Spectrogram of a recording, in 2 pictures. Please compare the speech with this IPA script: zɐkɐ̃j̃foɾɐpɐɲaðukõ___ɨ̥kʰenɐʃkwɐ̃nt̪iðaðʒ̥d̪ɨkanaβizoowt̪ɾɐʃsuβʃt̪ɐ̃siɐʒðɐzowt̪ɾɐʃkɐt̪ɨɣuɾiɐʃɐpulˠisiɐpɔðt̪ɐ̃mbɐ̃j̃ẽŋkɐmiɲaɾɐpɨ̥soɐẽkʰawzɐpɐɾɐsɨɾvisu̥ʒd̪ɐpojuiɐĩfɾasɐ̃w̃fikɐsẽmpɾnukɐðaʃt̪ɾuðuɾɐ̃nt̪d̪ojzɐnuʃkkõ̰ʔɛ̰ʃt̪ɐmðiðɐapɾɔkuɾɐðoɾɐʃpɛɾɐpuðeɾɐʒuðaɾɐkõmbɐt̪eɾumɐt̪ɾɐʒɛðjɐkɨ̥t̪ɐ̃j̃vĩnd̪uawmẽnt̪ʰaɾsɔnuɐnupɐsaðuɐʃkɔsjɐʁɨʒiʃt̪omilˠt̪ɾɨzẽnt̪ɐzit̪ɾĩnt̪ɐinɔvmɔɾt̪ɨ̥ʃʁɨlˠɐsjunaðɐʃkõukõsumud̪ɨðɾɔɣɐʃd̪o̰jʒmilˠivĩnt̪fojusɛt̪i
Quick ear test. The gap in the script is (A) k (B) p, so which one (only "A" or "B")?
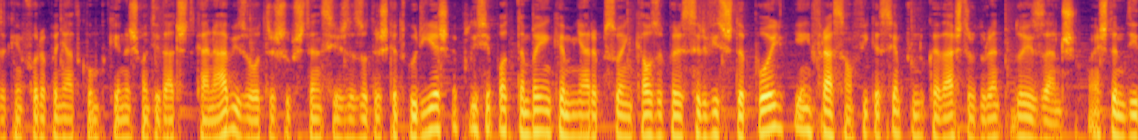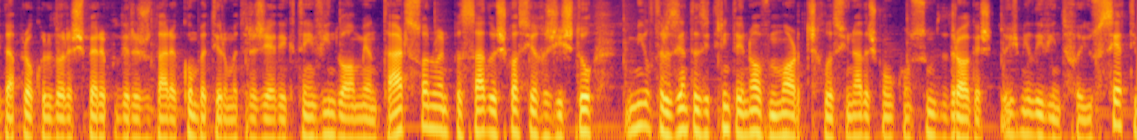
B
